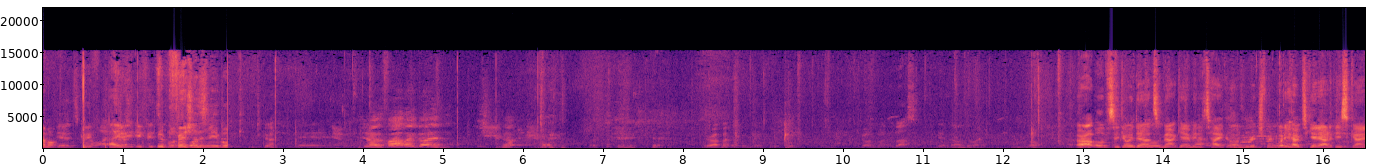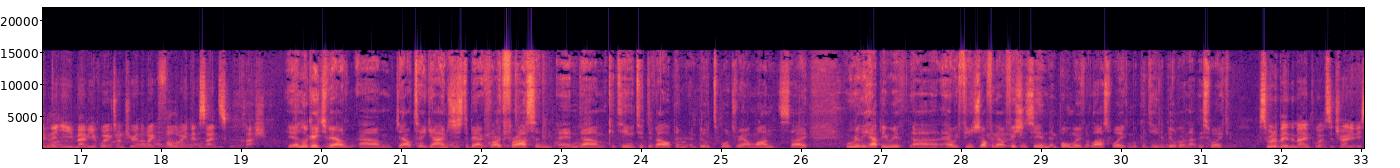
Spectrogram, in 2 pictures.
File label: press conference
